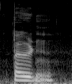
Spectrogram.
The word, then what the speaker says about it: Bowdoin: Bowdoin.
